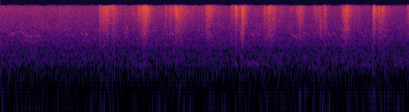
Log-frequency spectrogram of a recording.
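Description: A person working the forest floor by hand: irregular rustling and scraping strokes in dry leaf litter and soil, starting about one and a half seconds in, with faint bird chirps in the background.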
